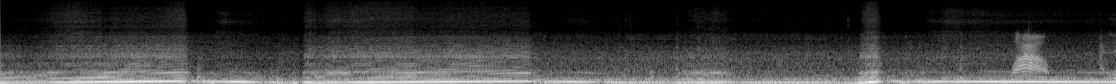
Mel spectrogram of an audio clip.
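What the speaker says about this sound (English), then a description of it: "it rumbles out the back like an old muscle car" A 1996 Acura Integra budget endurance race car drones with a loud, deep engine and exhaust rumble, rising and falling through several gear changes with brief lifts between pulls.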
